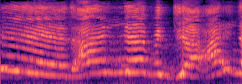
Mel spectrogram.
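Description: A boy's high-pitched voice in loud, drawn-out, wordless sing-song shouting, in a few long wavering syllables.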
